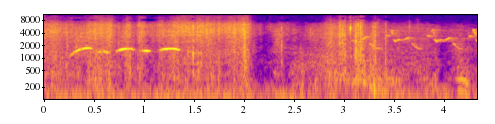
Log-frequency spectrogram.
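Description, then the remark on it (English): Pigeons cooing outdoors at a workplace in the morning, a quick series of three or four short, soft calls near the start, then a few fainter calls later, over steady background noise with no one talking. “Y'all hear my bird friends greeting me?”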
